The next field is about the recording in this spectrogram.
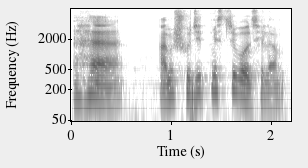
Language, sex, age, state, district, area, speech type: Bengali, male, 30-45, West Bengal, Birbhum, urban, spontaneous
